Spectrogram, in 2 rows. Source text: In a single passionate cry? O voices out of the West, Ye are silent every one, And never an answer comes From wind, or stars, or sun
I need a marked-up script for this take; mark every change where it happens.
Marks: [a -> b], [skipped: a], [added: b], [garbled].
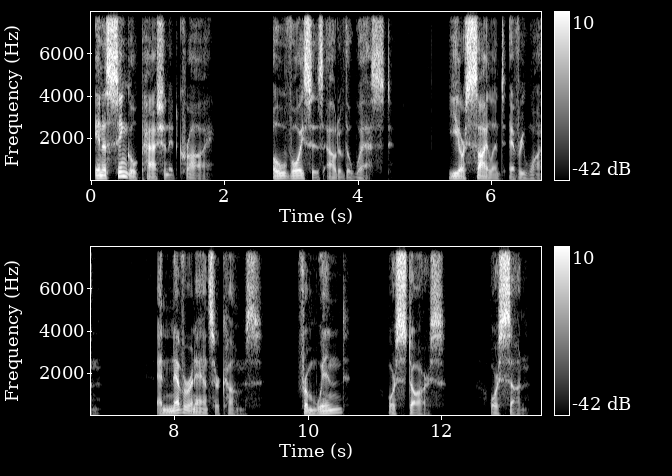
In a single passionate cry? O voices out of the West, Ye are silent every one, And never an answer comes From wind, or stars, or sun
